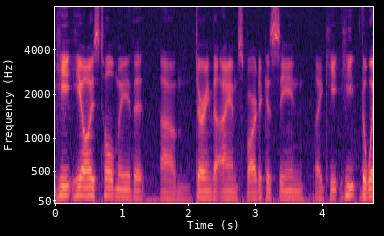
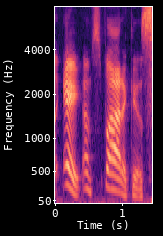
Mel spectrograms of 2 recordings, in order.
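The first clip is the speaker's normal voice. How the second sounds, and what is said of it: Put-on Brooklyn accent. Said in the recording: “has like a Brooklyn accent.”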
